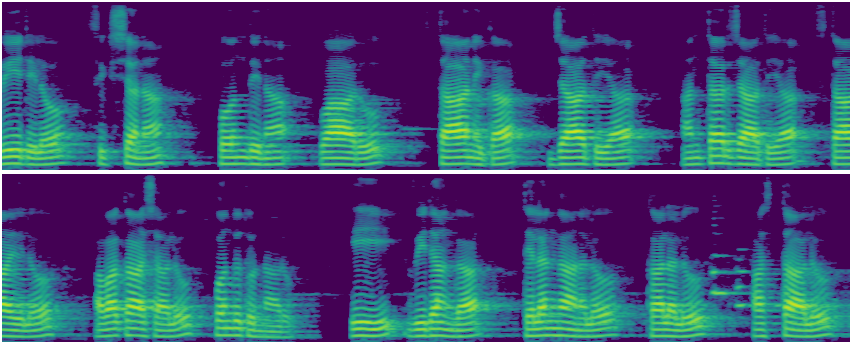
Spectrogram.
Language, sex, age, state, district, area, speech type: Telugu, male, 18-30, Telangana, Peddapalli, urban, spontaneous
